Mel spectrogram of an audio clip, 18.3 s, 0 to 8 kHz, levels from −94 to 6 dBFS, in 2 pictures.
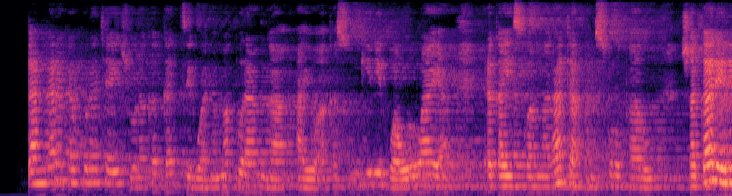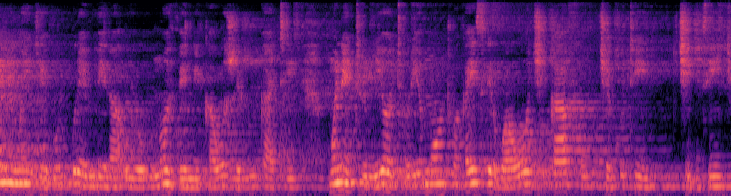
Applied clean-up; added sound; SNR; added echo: none; none; none; reverberation time 2.1 s.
